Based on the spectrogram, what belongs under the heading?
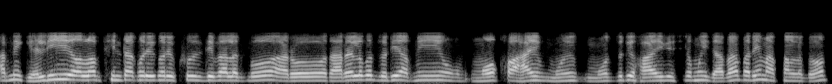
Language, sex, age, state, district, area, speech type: Assamese, male, 45-60, Assam, Barpeta, rural, conversation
